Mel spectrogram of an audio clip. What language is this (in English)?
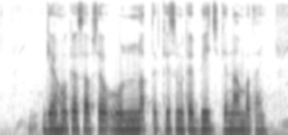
Bhojpuri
